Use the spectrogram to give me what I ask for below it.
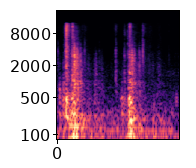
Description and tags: door rattle 02
A sound of someone trying to open a door. This is a really quiet sound.
Recorded with Zoom H4n and edited with Audacity.
This was recorded in a classroom.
